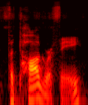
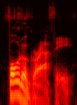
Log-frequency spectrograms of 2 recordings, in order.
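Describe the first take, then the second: First: Photography as fuh-TOG-ruh-fee, stress on TOG; teacher's photography, pho-TOG-ra-phy; correct photography. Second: Photography as FOH-tuh-gra-fee, stress on FOH; photography with a long first o, stressed first; learner's photography, first syllable stressed; wrong photography. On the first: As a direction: model photography with the stress on the second syllable. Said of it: "I pronounced it". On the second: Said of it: "You pronounced it". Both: Shown as a demonstration.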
